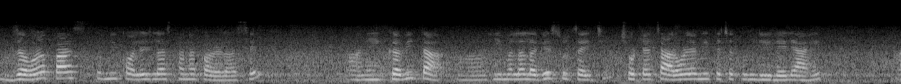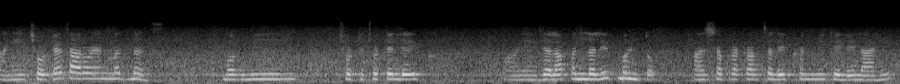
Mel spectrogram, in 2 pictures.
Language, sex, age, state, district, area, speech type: Marathi, female, 45-60, Maharashtra, Osmanabad, rural, spontaneous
